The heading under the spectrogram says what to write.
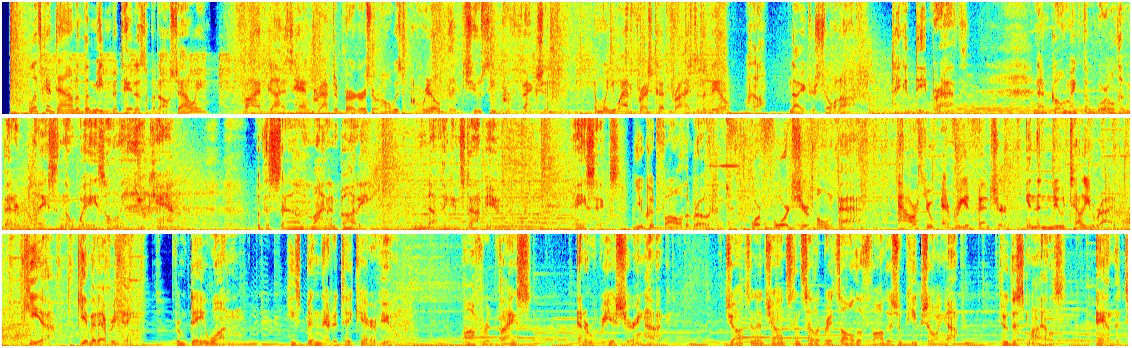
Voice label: Commercials

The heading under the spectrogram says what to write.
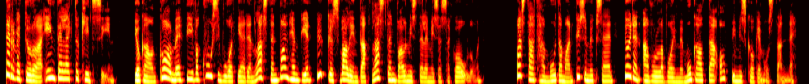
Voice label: Finnish First Phrase; Intellectokids

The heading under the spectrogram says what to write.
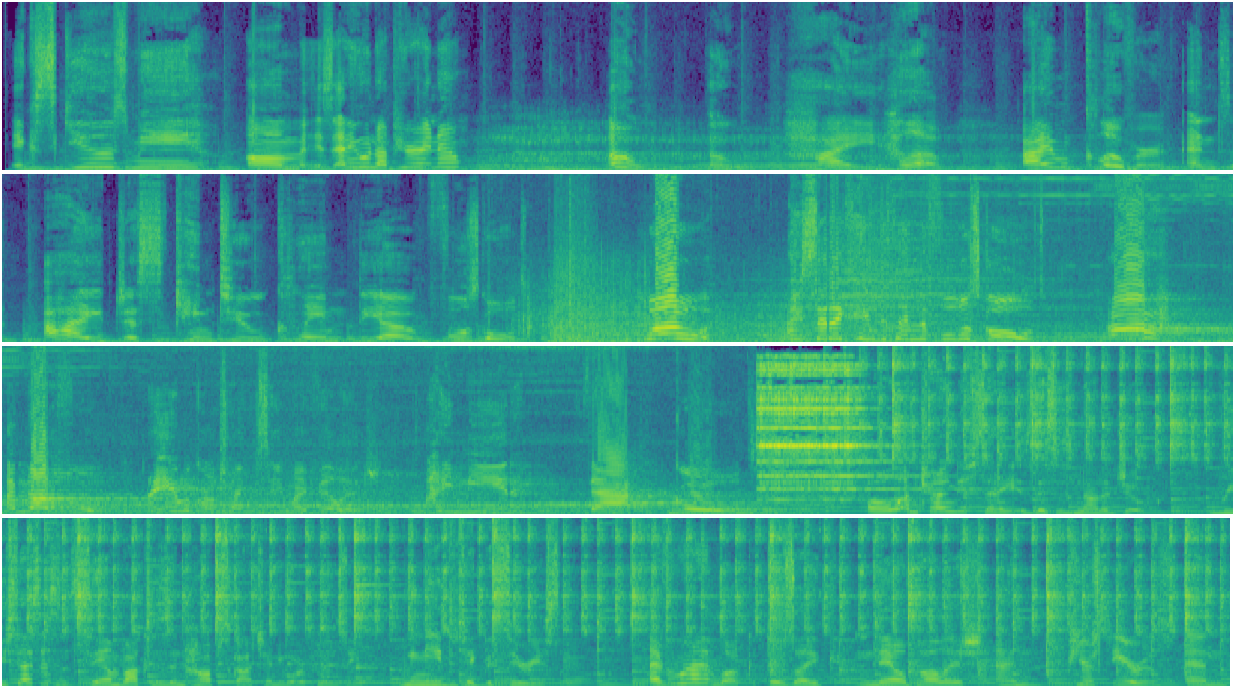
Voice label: Character

